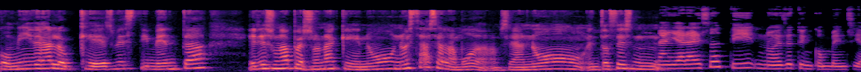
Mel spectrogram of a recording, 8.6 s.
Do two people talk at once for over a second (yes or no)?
no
